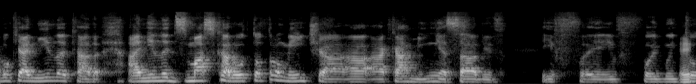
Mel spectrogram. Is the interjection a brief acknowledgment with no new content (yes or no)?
no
